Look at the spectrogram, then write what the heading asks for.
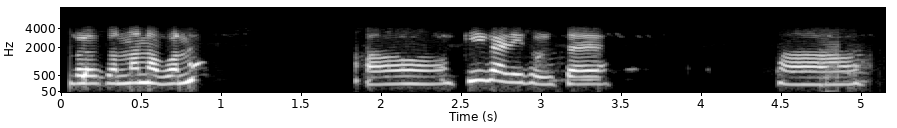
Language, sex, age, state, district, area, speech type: Assamese, female, 45-60, Assam, Darrang, rural, conversation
